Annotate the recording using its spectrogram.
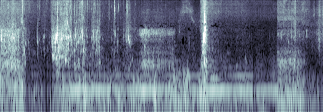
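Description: Water splashing against the side of a boat as a jack crevalle is held in the water and released, with two sharper splashes, about a second in and about four seconds in. A faint steady hum runs underneath.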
